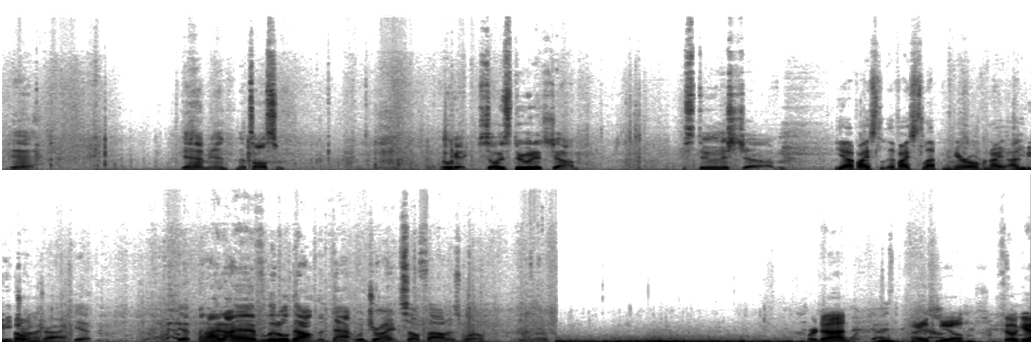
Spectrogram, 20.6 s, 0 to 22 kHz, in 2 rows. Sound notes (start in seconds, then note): 11.6 zipping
